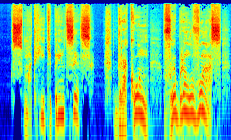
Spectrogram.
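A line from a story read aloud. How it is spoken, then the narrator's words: Amazed exclamation. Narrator (Russian): в изумлении воскликнул Луи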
